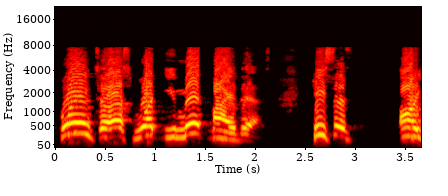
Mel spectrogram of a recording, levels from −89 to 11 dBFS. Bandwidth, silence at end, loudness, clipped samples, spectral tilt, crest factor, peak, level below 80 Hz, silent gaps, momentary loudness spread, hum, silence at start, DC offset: 8 kHz; 0 s; -21 LUFS; under 0.1%; -4 dB/octave; 14 dB; -8 dBFS; under -90 dBFS; 3.17-3.21 s, 3.29-3.43 s; 7 LU; none; 0.05 s; under 0.1%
